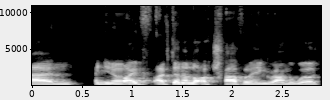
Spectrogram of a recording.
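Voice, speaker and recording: He is a man with a North Welsh accent. His pitch is fairly high and his intonation fairly even. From North Wales. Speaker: university international recruitment officer. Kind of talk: interview.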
